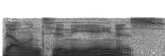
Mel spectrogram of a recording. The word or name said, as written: Valentinianus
